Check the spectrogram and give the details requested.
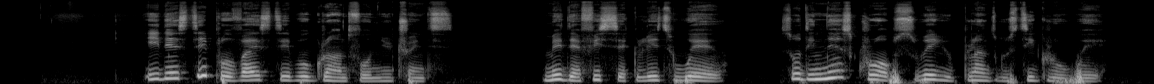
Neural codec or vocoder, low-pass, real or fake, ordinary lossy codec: none; none; real; none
